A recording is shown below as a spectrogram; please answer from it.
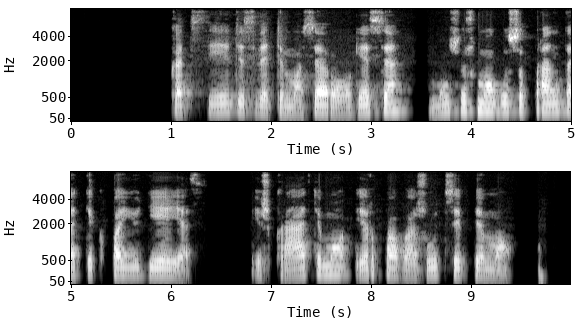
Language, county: Lithuanian, Šiauliai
